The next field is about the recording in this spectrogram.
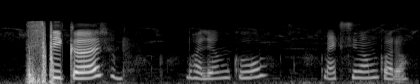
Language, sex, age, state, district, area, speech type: Odia, female, 18-30, Odisha, Malkangiri, urban, read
